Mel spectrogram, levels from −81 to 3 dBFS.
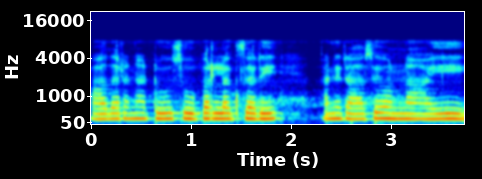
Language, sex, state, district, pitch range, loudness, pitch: Telugu, female, Andhra Pradesh, Krishna, 190-200 Hz, -15 LUFS, 195 Hz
